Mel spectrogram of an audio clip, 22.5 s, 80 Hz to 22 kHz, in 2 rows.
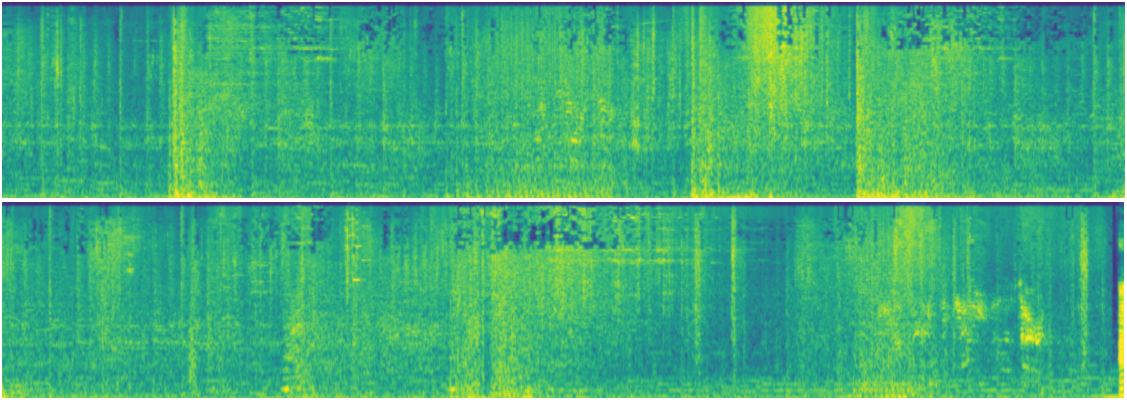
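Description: Submachine gun fire from the Sickle, a legendary weapon in Borderlands 3, rattles in repeated bursts over a busy game soundscape with booms and effects, clustered in several loud flurries.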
